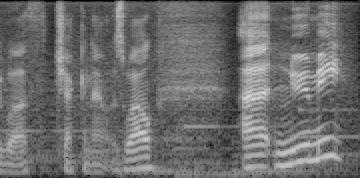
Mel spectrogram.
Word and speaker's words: NVMIE: Numi, the U spelt with a V, NVMIE. Numi is an early supporter of my channel.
